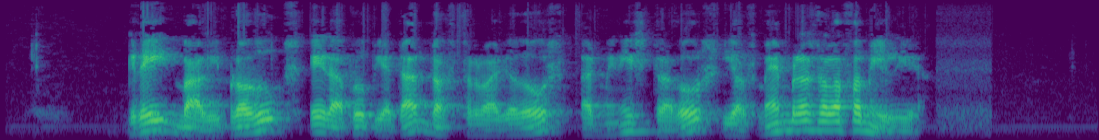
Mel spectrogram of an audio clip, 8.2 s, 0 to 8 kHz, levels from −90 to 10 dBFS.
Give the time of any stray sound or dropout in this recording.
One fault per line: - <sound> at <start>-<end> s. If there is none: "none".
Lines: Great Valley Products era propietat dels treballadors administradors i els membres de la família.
none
